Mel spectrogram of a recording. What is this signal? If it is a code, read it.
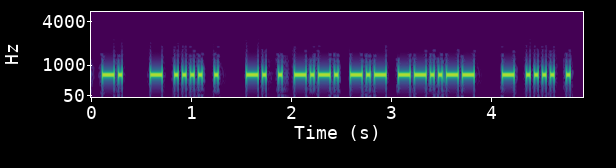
Morse code, heard as a keyed tone, about 30 wpm, 700 Hz. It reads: N THE NECK, THE
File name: Pinocchio / Pinocchio ch3 30 30 ik1hge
